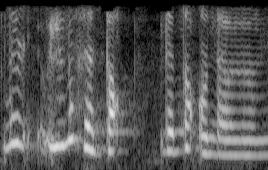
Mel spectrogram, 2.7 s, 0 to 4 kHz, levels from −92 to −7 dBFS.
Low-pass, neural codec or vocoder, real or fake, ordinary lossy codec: 3.6 kHz; codec, 24 kHz, 3 kbps, HILCodec; fake; MP3, 32 kbps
